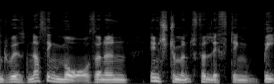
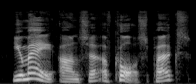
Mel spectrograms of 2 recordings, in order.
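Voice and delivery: a hint of a prim lieutenant; stiff, formal officer voice; lieutenant giving a private leave to speak; lightly voiced officer; 5 semitones higher, 4 dB louder than usual.

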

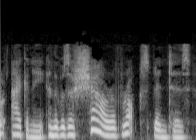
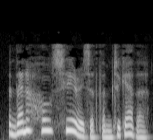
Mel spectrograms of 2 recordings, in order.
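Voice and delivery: ordinary delivery, nothing marked

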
